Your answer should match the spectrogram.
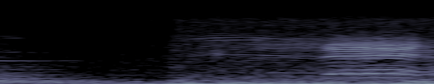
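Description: A single short sheep bleat, faint, near the end, over a low steady hum.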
